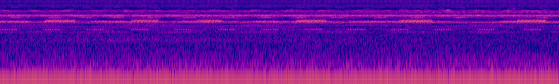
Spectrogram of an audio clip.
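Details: Park crickets in the evening produce a dense, unbroken high-pitched ringing. Short pulsed chirps repeat steadily about every half second beneath it, with no other clear sounds over the low background hiss.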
